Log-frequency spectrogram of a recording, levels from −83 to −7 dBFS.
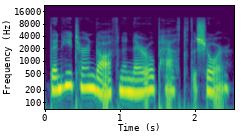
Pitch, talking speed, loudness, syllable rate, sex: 210 Hz, 260 wpm, -17 LUFS, 6.0 syllables/s, female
